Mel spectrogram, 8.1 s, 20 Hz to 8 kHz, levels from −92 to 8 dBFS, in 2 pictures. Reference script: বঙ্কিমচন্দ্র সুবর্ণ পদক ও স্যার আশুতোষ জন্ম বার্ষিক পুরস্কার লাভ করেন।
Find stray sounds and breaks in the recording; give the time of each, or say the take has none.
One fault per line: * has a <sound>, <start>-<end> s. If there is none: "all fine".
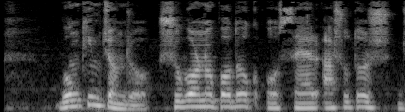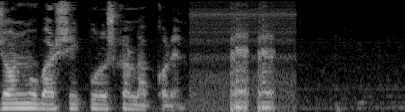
* has a laugh, 6.3-6.8 s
